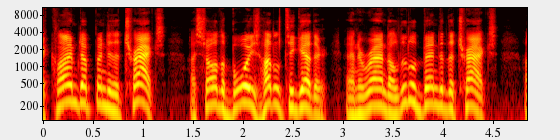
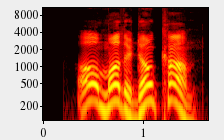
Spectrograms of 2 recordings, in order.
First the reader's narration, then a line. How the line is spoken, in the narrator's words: they cried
